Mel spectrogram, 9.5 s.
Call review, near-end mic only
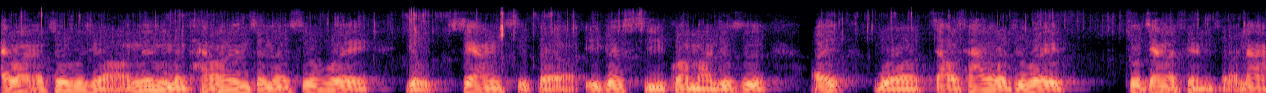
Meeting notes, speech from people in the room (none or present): none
